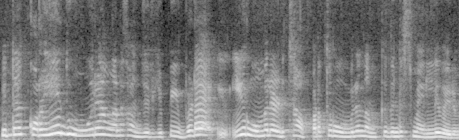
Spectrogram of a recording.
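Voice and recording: A woman talks fast in a high voice with a dark, mellow tone. Her intonation is lively.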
